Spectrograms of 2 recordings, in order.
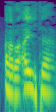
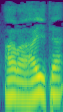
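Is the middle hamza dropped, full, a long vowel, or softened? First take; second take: full; softened. First: The second hamza is fully pronounced. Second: The second hamza is softened and said lightly. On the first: "الهمزة محققة" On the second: "قالون بتسهيل"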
